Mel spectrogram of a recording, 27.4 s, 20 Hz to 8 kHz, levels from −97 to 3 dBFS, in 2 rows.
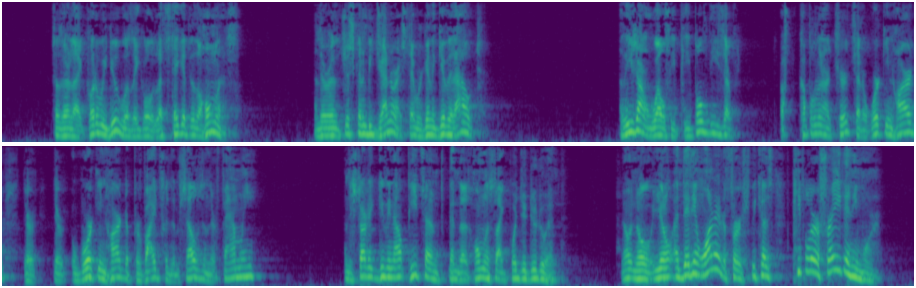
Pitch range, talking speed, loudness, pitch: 115-155 Hz, 195 wpm, -30 LUFS, 135 Hz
